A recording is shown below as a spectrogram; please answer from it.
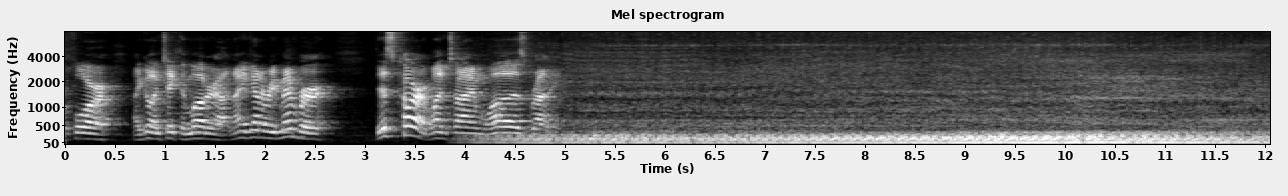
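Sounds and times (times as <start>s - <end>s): car engine running: 4.0s - 12.0s.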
